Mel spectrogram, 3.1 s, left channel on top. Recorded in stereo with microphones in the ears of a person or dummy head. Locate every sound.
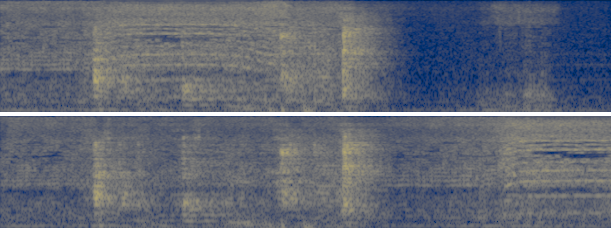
0.5 s a squeak: 25° left (ahead or behind), 5.5 m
